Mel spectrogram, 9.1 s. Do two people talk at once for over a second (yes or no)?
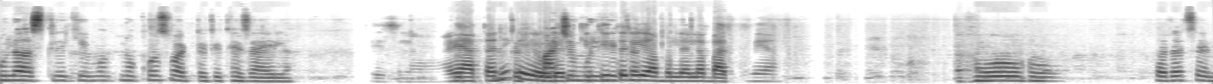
yes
